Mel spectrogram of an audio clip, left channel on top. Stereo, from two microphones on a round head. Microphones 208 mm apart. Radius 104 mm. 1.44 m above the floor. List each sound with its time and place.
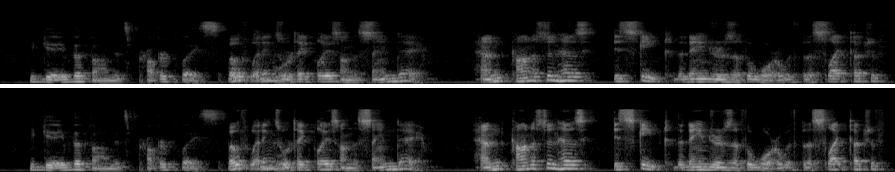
0.3 s a man speaking: 25° right (ahead or behind), 1.4 m; by 3.0 s 10° left (ahead or behind), 3.5 m
2.3 s a man speaking: 50° right (ahead or behind), 2.0 m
